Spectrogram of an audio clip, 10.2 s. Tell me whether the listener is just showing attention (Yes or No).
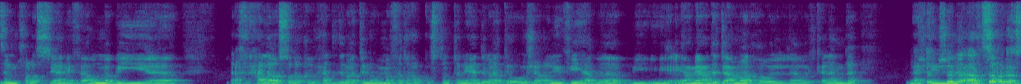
No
